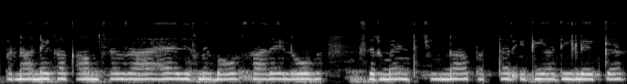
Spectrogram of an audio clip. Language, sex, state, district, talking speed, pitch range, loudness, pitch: Hindi, female, Rajasthan, Jaipur, 155 wpm, 245-250 Hz, -15 LUFS, 245 Hz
